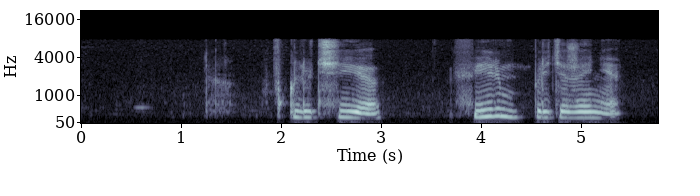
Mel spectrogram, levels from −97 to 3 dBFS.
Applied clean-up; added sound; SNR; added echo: none; none; none; none.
